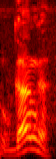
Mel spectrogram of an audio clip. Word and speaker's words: गं: वो वीडियो पहले से उपलब्ध है, लेकिन फिर से कह देता हूँ, ओम गंग गणपते नमः। गंगा वाला गंग, गण गण गण गण वाला खेल जो है ना महाराज जी, उसके बारे में थोड़ा सा पता कीजिए।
